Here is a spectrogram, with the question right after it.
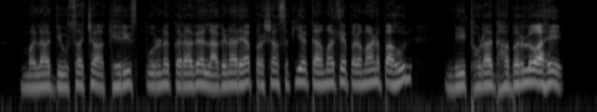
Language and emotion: Marathi, fearful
